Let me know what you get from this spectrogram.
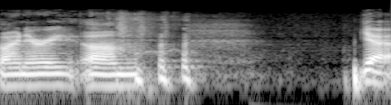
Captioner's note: laughs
